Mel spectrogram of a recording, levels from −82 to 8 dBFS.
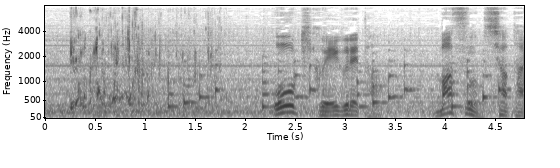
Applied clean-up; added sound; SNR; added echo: none; Splash, splatter; 2 dB; none.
